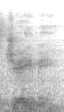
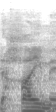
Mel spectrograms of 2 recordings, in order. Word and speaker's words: Jamie: try and remember because my actual name is jamie and that's how i always pronounce my name because it's jamie however of course if you're spanish or latino then jaime is the is the more accepted way so i'll try my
